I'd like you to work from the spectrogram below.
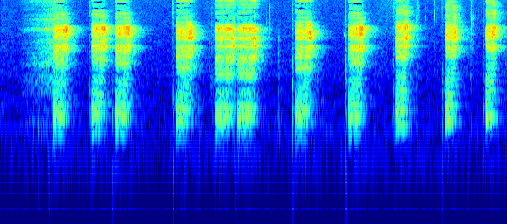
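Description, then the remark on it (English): A sequence of about a dozen short, buzzy fart sounds played on a fart piano in a steady rhythm like piano notes, forming a simple tune, the opening of a song. Loud, with no talking. “Played on the fart piano.”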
